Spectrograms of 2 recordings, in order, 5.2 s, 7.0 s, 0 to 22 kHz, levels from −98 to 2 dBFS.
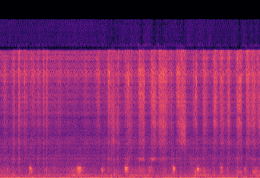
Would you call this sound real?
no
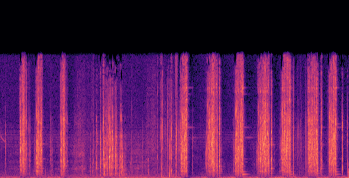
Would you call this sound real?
yes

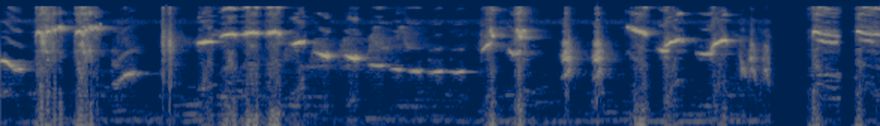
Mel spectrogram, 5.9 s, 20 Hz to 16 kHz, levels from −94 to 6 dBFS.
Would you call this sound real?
no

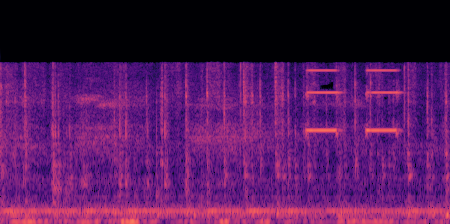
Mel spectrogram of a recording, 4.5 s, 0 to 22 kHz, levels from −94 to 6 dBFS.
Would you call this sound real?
yes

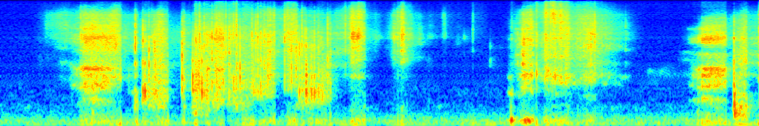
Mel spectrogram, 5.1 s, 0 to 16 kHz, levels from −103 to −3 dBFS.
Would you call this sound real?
no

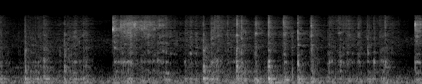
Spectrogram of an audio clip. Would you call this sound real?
no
